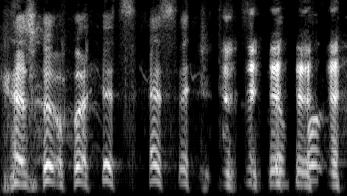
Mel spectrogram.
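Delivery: ordinary talk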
